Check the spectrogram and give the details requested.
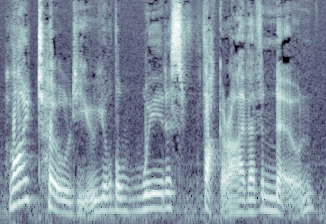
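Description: A woman's voice: low-pitched, expressive, moderate pace, creaky, dark tone, a little hiss or hum. Woman voicing a brash, swooping, irritable man. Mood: pleased, gruff. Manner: blunt, emphatic. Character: brash, foul-mouthed, irritable man, gruffly affectionate.

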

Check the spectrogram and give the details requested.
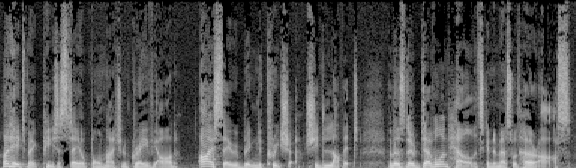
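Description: A woman voicing an impassive, sardonic, gruff grown man in an audiobook, dispassionate and muttering. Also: very deep voice, big pitch swings, brisk, full character voice. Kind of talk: audiobook character voice.

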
